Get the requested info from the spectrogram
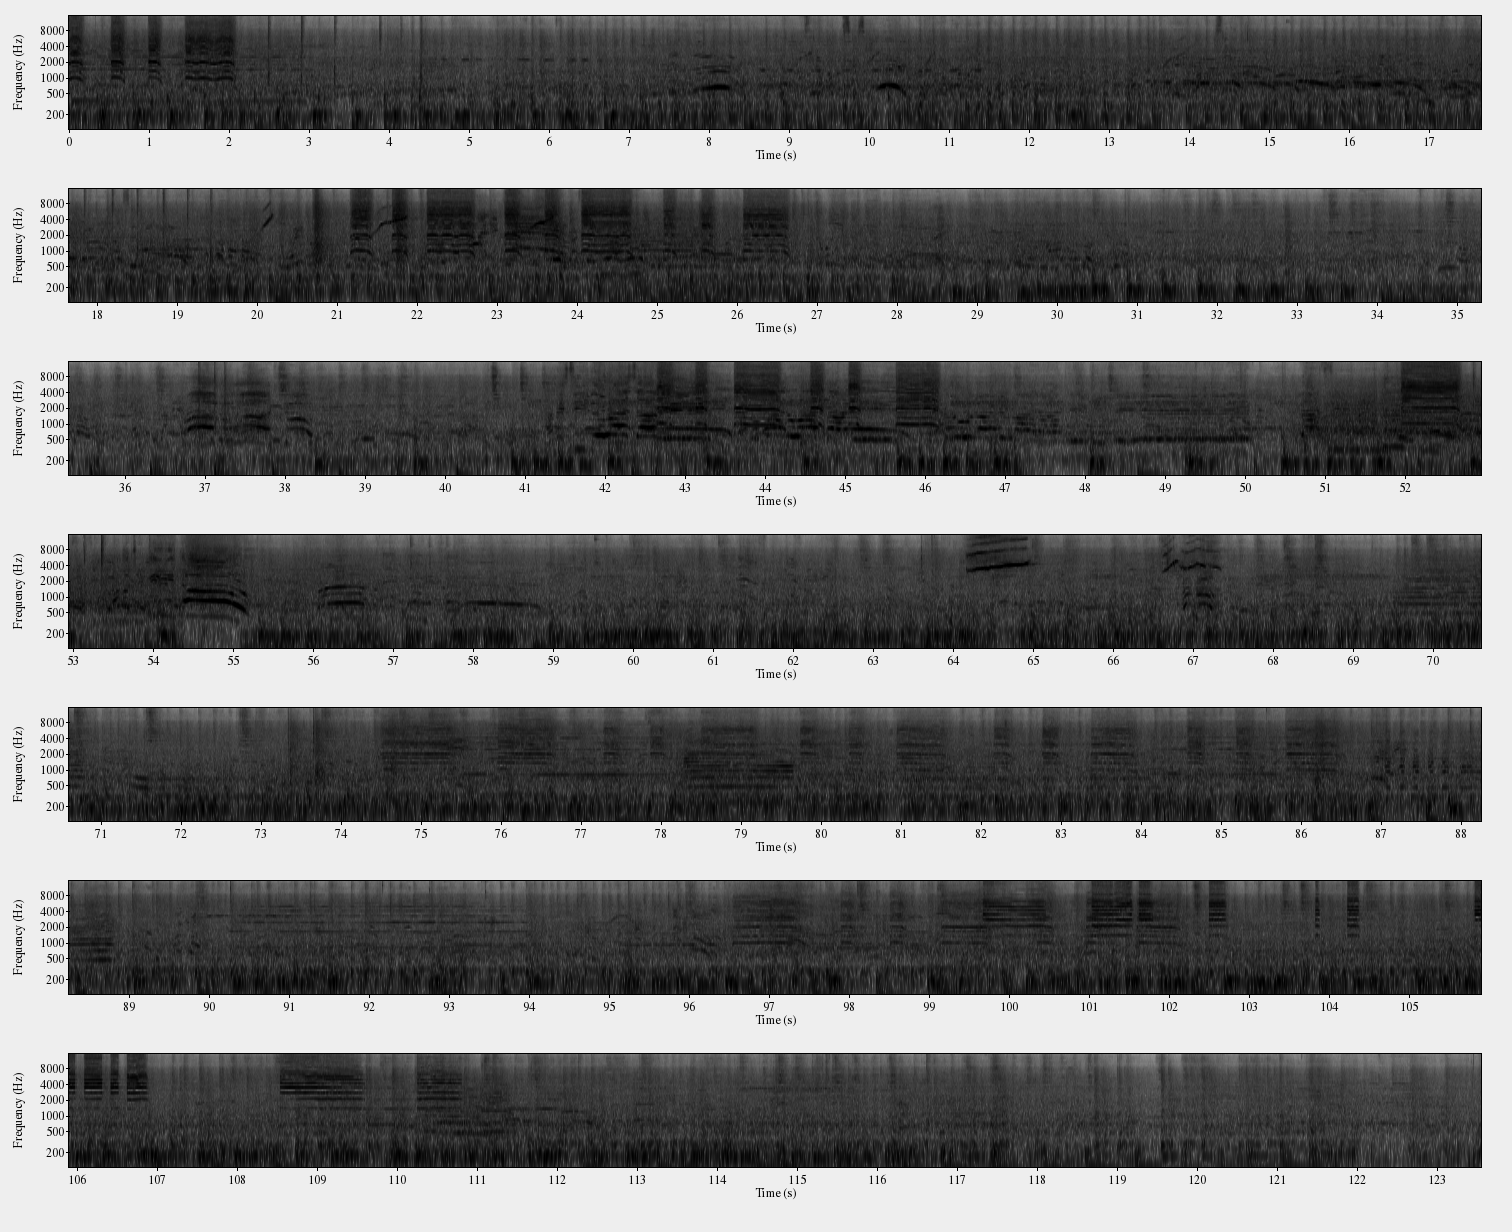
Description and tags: people shout in the streets of Buenos Aires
